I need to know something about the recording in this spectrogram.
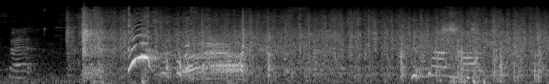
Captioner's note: loud whisking against bowls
